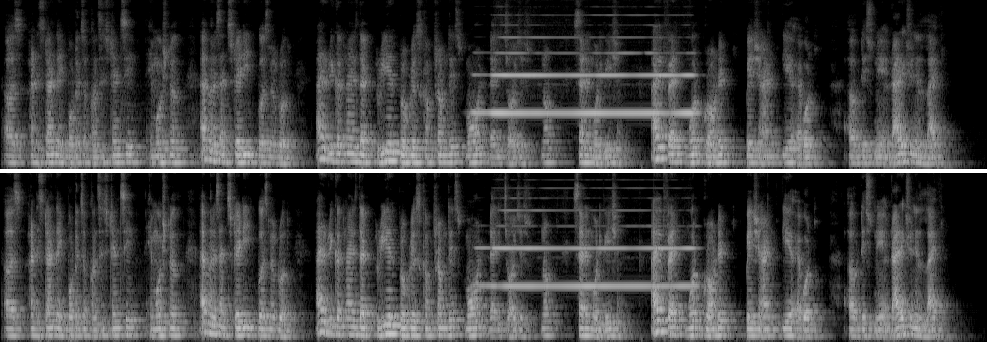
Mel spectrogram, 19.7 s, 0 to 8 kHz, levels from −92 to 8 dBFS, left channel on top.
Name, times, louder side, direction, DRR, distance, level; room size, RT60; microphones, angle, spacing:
voice 1, 0.1-2.7 2.9-3.6 4.0-5.8 6.3-11.0 11.5-12.4 13.0-14.5 14.9-16.2 16.9-18.7, right 1 dB, 50° right, 1 dB, 0.7 m, -25 dB
Wind instrument woodwind instrument, 9.4-14.0, left 3 dB, 15° left, 0.5 m, -26 dB
3.8 x 2.0 x 3.7 m, 0.62 s
head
